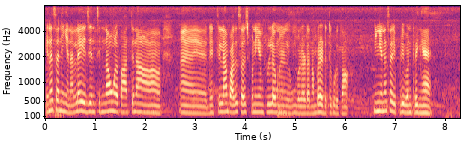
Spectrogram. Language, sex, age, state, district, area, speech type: Tamil, female, 60+, Tamil Nadu, Sivaganga, rural, spontaneous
